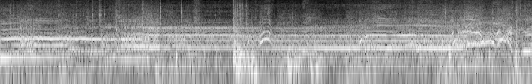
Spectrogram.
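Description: A loud, sustained wild scream by Brad Dourif as Chucky in the Child's Play horror film, with wavering, gliding pitch that rises and falls over several seconds, dense and harsh, with a brief burst of noisy clatter in the middle.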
